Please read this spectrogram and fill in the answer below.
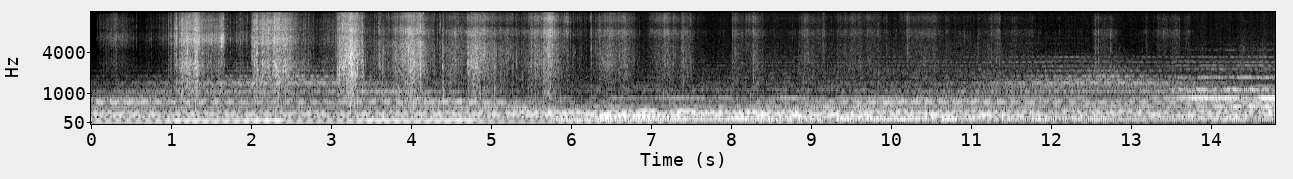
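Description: Ambient background music of long held, chiming tones, with a series of short rustling noises in the first half.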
